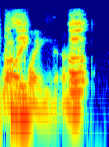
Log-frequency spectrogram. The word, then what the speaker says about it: Klain: But since you worked at the White House with the new chief of staff, Ron Klain, is am I pronouncing his name right? – You are. That's exactly right, Ron Klain.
